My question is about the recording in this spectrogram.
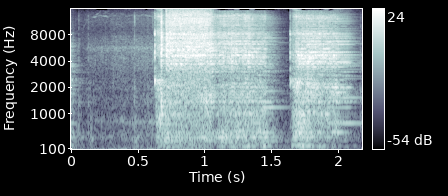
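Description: Interskol GAU-350 18 V brushless cordless impact wrench undoing a nut on a steel plate, running in two bursts: a longer one about half a second in and a shorter one near the end. This is its loosening mode, which hits the nut at full force to break it free and then turns it out slowly.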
